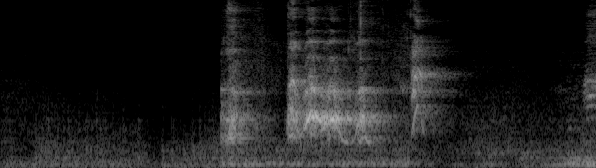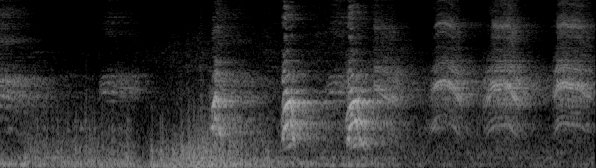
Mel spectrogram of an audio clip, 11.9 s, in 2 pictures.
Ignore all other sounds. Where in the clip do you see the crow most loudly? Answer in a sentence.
The loudest moment of the crow is at 11 seconds.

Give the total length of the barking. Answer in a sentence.
You can hear the barking for 4 seconds altogether.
